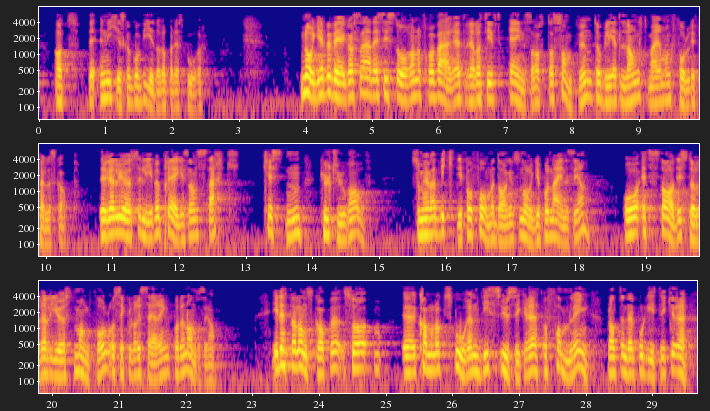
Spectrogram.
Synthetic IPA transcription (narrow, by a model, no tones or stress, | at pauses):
ʔɑt̪d̪̥ɛʔɛnɪçːəskɑɡoːʋiːd̪əʁəpʰɔd̪ɛspuːʁə | nɔʁɡəhɛbəʋeːɡɑsæɪd̪æɪsɪst̪əoːʁɑnəfɔʁɔʋæːɾəɛt̪ʁɛlɑt̪ʰiːft̪æɪnsɑːʁt̪ɑsɑmfʉnt̪ʰɪlɔbliːɛt̪lɑŋt̪mæɪʁmɑŋfɔld̪ɪfɛlːəskɑ̰ːp | d̪̥ɛʁɛlɡɪøːsəliːʋəpʰɾeːɡəsæɪɛnst̪æʁkʰː | ɾɪst̪nkʰʉlt̪ʰʉːʁɑʋ | sɔmhɑɾʋæʁt̪ʋɪkt̪ɪfɔɾɔfɔɾməd̪ɑːɡənsnɔɾɡəpʰɔd̪ɛnæɪnəsiːɑn | ɔɛt̪st̪ɑːd̪ɪst̪œɾəɾɛlɪɡɪøːst̪mɑŋfɔlɔ̰sɛkʉlɑʁɪseːɾɪŋpʰɔd̪ɛnɑnd̪ʁəsḭːɑ̰n | ʔɪd̪ɛt̪ːəɑlɑnskɑːpəsɔ | kʰɑnd̪ɛnɔkːspuːɾəɛnʋɪsʉːsɪkəɾheːt̪ʰɔsɑmlɪŋb̥lɑnt̪ɛnd̪eːlpʊliːt̪ɪkəɾə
